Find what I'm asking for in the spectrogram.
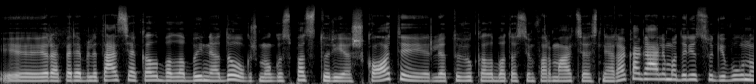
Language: Lithuanian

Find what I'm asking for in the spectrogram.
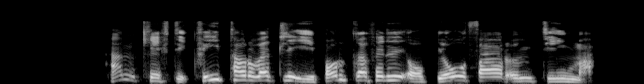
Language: Icelandic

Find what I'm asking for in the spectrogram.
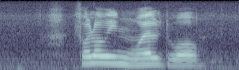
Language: Southern Sotho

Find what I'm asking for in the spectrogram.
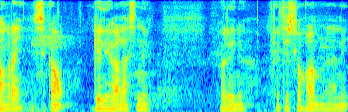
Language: Bodo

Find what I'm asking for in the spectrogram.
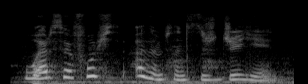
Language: Kabyle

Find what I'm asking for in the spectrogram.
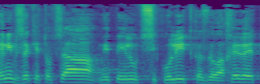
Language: Hebrew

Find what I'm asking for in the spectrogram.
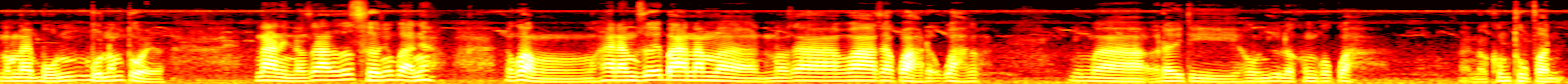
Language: Vietnamese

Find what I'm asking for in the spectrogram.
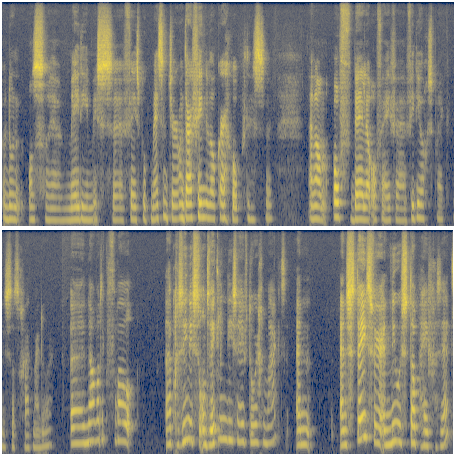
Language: Dutch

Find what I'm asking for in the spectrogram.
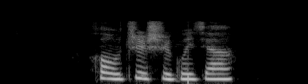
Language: Chinese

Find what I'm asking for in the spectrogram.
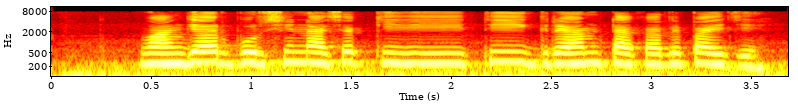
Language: Marathi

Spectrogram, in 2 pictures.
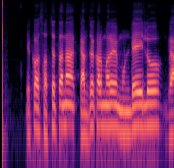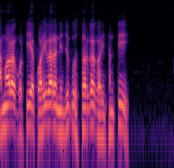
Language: Odia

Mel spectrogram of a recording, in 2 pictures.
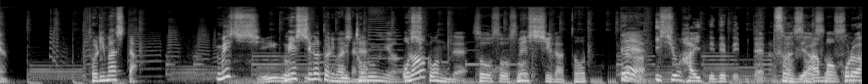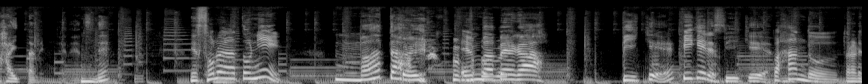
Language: Japanese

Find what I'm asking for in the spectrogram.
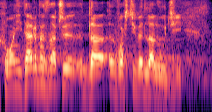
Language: Polish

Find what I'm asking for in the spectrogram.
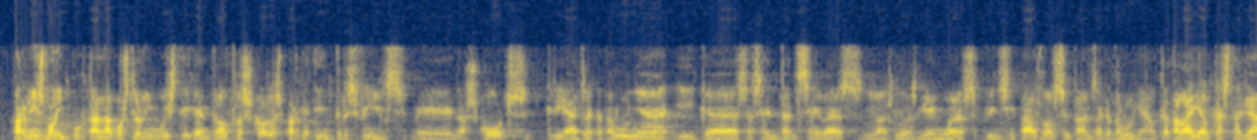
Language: Catalan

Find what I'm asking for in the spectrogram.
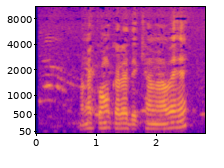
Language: Loarki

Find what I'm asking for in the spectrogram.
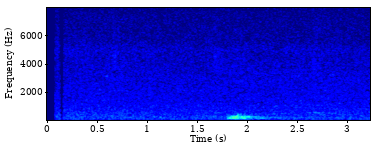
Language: Georgian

